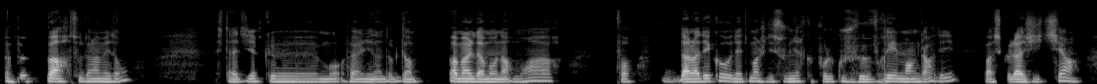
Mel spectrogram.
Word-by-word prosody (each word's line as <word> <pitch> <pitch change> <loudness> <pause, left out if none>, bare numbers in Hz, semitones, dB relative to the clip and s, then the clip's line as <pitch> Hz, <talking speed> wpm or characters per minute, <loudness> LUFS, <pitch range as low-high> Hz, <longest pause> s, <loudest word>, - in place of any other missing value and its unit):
un 145 - -1
peu 135 +3 -5
partout 135 -1 +5
dans 135 0 0
la 130 - +2
maison. 130 +10 -1 0.8
C'est-à-dire 130 +1 -2
que 125 -2 -1
moi 120 +1 -1
enfin, 130 -3 -2
il 120 - 0
y 115 - +1
en - - 0
a - - -1
donc 120 +3 -3
dans 125 -1 -2 0.2
pas 135 - +5
mal 135 0 +6
dans 125 -1 +5
mon 125 0 +2
armoire. 150 +7 -2 0.5
Enfin, 125 0 -3 0.3
dans 130 -2 +4
la 130 - +6
déco 145 +3 +1
honnêtement 135 +2 -1
j'ai 130 - -7
des 130 - -6
souvenirs 130 0 -2
que - - -15
pour 125 - -5
le 120 - -2
coup 140 - -7
je 125 -2 -4
veux 125 +1 +1
vraiment 130 +2 +1
garder, 150 - -3 0.2
parce 120 +1 -2
que - - -8
là 120 +1 +6
j'y 120 0 -4
tiens. 140 0 -2
130 Hz, 230 wpm, -24 LUFS, 125-140 Hz, 0.8 s, mal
